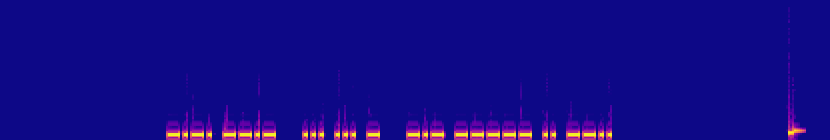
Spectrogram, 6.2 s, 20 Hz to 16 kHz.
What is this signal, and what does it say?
Morse code, heard as a keyed tone, about 40 wpm, 700 Hz. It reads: CQ SST K0IZ
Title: K1USN SST QSO Practice - 40wpm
